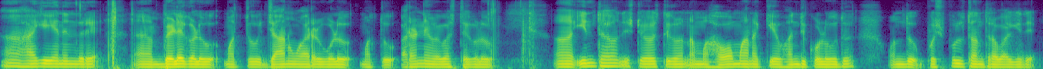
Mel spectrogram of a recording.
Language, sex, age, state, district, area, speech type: Kannada, male, 30-45, Karnataka, Tumkur, urban, spontaneous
